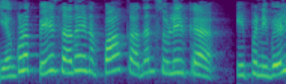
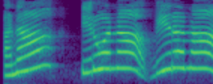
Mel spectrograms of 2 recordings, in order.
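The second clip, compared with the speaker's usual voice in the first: high, urgent call; raised-pitch alarm call; calling for help; 7 semitones higher, 4 dB louder than usual. Acted. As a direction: summon the men from another room. Calls household men for help.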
